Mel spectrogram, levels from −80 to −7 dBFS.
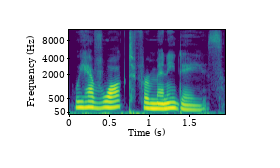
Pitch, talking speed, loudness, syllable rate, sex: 170 Hz, 185 wpm, -14 LUFS, 4.5 syllables/s, female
